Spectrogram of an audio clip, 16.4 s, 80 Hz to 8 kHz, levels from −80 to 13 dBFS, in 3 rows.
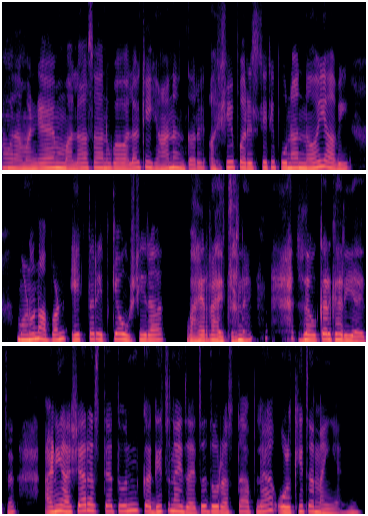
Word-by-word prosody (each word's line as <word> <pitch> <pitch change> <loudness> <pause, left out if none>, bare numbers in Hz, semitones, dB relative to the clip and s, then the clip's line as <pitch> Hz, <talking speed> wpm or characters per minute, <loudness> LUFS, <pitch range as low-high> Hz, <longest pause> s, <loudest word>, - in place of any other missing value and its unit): हो 225 0 -2
ना. 205 -1 -2
म्हणजे 205 +3 +1
मला 210 -3 +2
असा 230 +1 -3
अनुभव 215 -1 -1
आला, 210 +2 -3
की 255 -2 -2
ह्यानंतर 200 0 0 0.2
अशी 205 +6 -3
परिस्थिती 225 0 -2
पुन्हा 225 -1 +3
न 215 0 +4
यावी 215 -7 0 0.5
म्हणून 240 +3 +6
आपण 235 +1 +1
एक 225 0 0
तर 255 0 -3
इतक्या 240 +2 -2
उशिराबाहेर 225 -2 -1
राहायचं 190 -2 +3
नाही. 215 +1 +2 0.8
लवकर 240 +1 +3
घरी 230 -3 +3
यायचं 190 +1 -3 0.5
आणि 240 +4 +5
अशा 240 +2 +1
रस्त्यातून 260 0 -2
कधीच 240 +1 -1
नाही 260 -2 +2
जायचं, 215 +1 -2
जो 235 0 +3
रस्ता 220 +2 -5
आपल्या 235 +5 -4
ओळखीचा 230 +2 0
नाही 185 -6 -1
आहे. 190 +3 -11
225 Hz, 135 wpm, -22 LUFS, 210-245 Hz, 0.8 s, म्हणून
